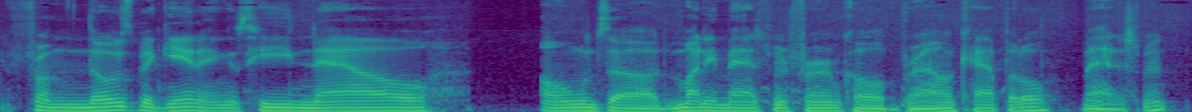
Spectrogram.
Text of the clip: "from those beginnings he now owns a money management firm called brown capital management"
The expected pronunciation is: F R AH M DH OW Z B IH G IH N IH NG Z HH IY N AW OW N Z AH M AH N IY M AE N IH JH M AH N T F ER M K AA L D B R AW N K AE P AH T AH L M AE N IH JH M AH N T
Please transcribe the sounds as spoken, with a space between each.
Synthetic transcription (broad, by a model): F R AH M DH OW Z B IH G IH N IH NG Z HH IY N AW OW N Z AH M AH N IY M AE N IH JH M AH N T F ER M K AA L D B R AW N K AE P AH T L M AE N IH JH M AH N T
